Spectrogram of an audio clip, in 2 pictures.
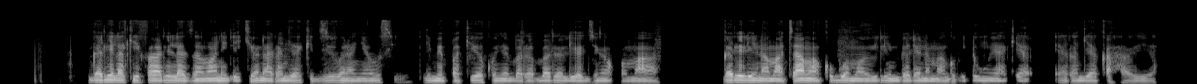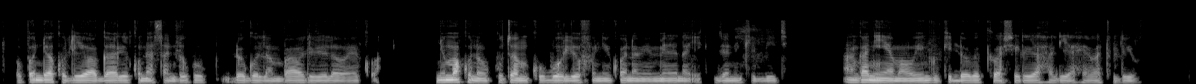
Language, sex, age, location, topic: Swahili, male, 18-24, Nairobi, finance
